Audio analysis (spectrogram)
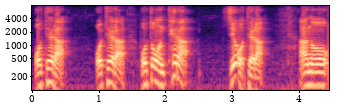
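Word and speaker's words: お寺: 샤지 샤지이지만 많이 쓰진 않습니다 뜻으로 많이 쓰죠 발음은 오테라 오테라 보통은 테라죠 오테라 아노 오부 오테라 쓰는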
